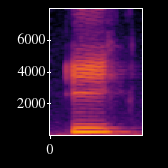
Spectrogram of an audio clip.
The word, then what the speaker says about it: 一: It's just one horizontal stroke, and it's pronounced as E, number 1.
